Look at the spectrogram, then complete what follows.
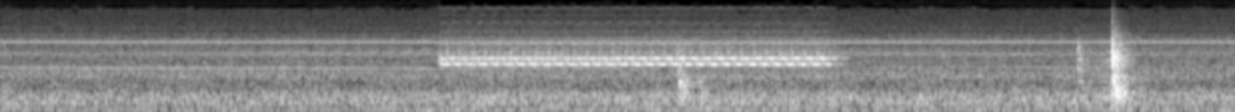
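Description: Corded desk telephone's electronic ringer trilling for about two seconds, then two sharp clacks near the end, the louder one last, as the cat knocks at the handset.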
